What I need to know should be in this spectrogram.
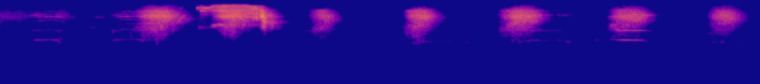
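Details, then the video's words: Monkey infant Sario wailing up a high tree once mother Sarah has gone: breathy hoarse cries at steady one-second intervals, each carrying a faint drawn-out whimpering tone, one longer strained scream near the start. "Sario crying loudly a lot on the high tree after mother Sarah leave her"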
